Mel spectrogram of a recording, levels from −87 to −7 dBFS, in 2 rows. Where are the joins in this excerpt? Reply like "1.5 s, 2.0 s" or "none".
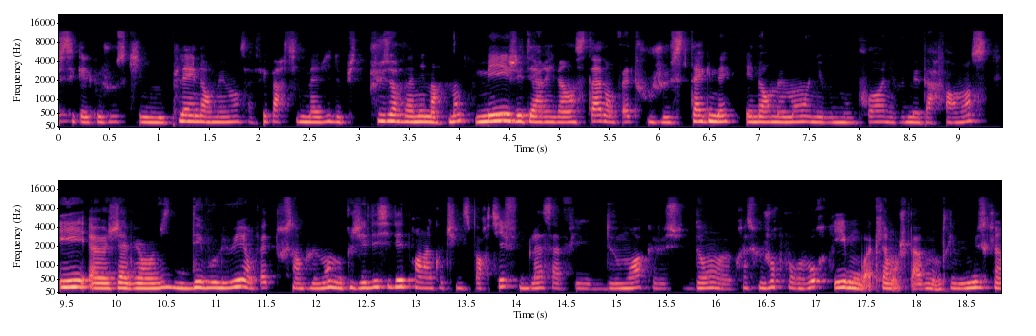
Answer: none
